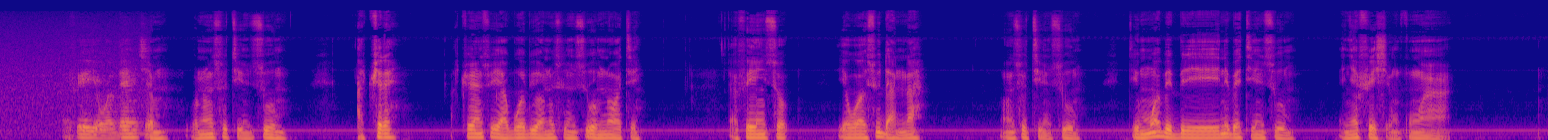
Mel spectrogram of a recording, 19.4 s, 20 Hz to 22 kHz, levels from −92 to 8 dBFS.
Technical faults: switch to a distant microphone

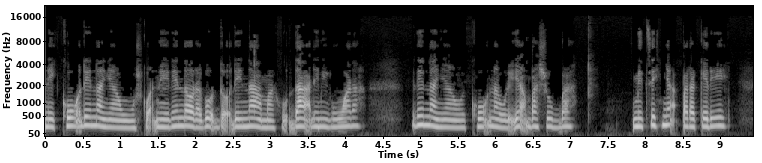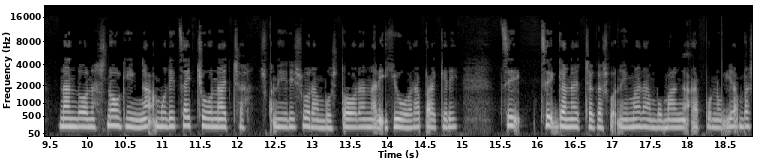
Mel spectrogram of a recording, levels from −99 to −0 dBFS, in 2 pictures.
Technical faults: damaged data in a compressed stream

